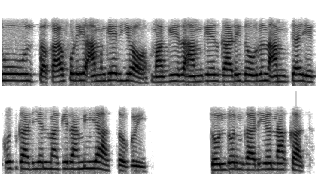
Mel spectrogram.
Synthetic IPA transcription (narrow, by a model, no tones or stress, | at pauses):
t̪ũsəkajfuɽiamɡeɾjɔmaɡiːɾamɡeɾɡaɽid̪əwɾuːnamt͡ɕjaekut͡sɡaɽijənmaɡiːɾamijasəɡɭi | d̪̥ond̪onɡaɽijənakat̪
